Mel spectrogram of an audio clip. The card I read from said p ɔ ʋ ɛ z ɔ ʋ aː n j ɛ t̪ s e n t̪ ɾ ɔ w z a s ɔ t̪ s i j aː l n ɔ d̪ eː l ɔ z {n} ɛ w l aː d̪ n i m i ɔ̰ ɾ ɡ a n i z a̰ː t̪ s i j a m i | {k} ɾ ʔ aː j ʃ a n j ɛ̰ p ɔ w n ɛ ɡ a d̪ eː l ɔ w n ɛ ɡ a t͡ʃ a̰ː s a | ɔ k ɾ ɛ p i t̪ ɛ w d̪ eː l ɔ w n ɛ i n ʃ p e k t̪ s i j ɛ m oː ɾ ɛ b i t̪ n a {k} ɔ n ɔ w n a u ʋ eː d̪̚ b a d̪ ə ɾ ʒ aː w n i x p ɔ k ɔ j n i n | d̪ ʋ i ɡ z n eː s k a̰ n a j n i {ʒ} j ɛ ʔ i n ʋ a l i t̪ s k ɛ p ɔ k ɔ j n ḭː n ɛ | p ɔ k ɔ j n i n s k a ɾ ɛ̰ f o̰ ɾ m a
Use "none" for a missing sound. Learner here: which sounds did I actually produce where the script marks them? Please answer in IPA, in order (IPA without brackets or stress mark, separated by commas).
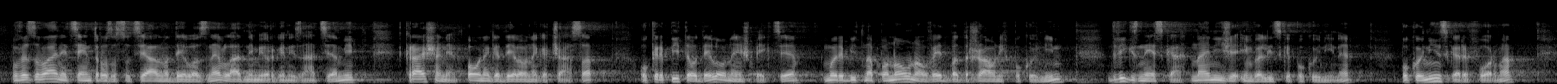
n, k, p, ʒ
